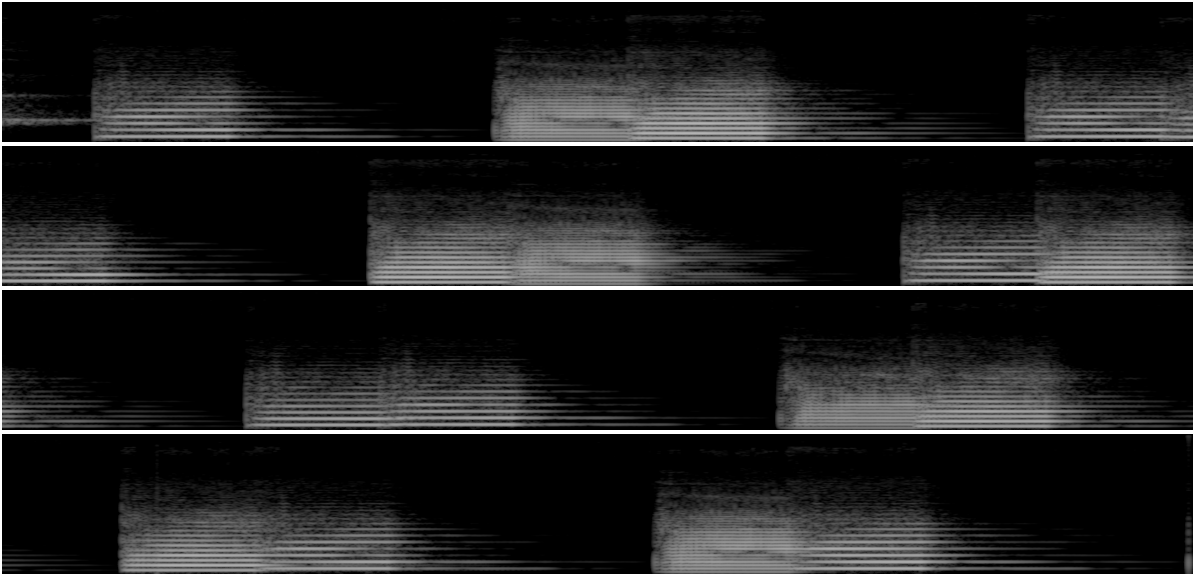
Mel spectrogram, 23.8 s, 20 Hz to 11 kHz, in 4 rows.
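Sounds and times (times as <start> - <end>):
Eb tuba duet: 0.5 - 1.5, 2.5 - 4.3, 5.2 - 6.8, 7.9 - 9.5, 10.5 - 12.3, 13.2 - 14.7, 15.9 - 17.5, 18.5 - 20.2, 21.2 - 23.0.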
